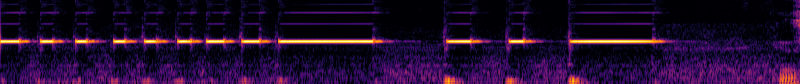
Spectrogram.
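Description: Electronic buzzer switched by a relay, beeping a single high tone while the button is held. A quick string of short beeps, about eight a second, runs for the first second and a half. Then comes a held beep, three short ones and a last held beep, each starting and stopping instantly with the press, which shows the relay switching with no latency.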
